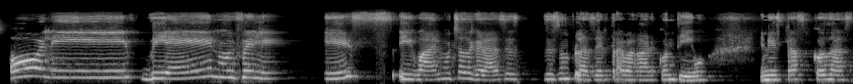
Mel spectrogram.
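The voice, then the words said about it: Northern Mexican Monterrey accent. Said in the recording (Spanish): “Me sale el acento regio. ... el acento de mi familia de Mazatlán”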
